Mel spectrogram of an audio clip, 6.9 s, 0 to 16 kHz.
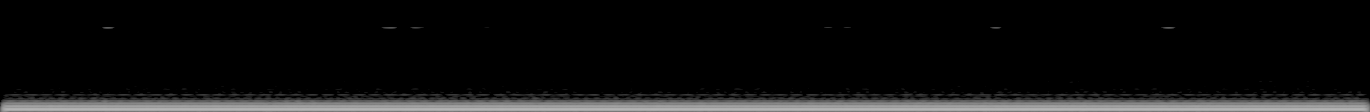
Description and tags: A simple Triangle Waveform by Doepfer A-100
A-100, Doepfer, Synthesizer, Triangle, Waveform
